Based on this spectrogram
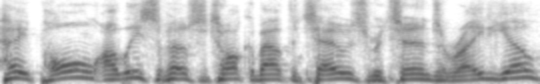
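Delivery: put-on British accent that sounds almost Australian. Trying out accents while addressing a high-school acquaintance, in an attempted british accent. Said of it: "my Australian and my British are very similar".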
